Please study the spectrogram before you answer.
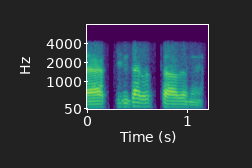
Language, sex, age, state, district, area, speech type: Bengali, male, 60+, West Bengal, Hooghly, rural, conversation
